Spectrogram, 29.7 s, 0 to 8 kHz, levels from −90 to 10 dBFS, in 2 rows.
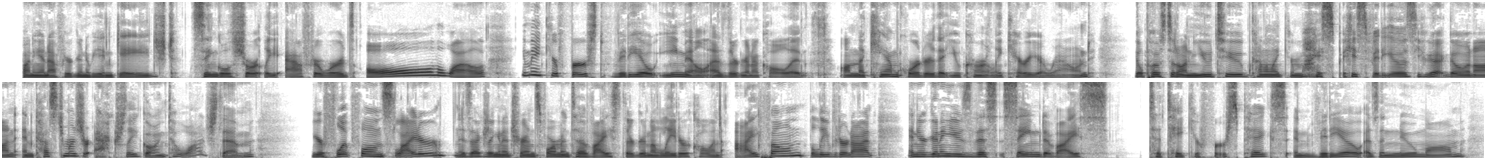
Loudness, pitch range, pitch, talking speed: -16 LUFS, 160-195 Hz, 175 Hz, 200 wpm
